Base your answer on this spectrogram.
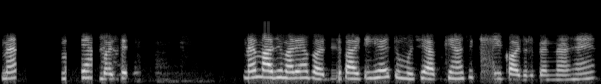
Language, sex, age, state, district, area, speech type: Hindi, female, 18-30, Uttar Pradesh, Bhadohi, rural, conversation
